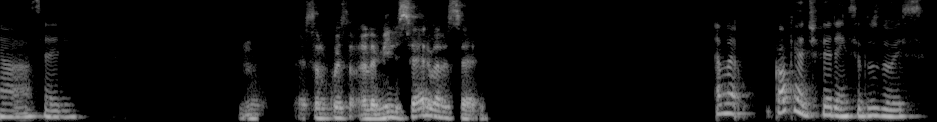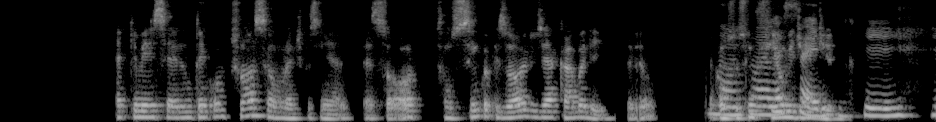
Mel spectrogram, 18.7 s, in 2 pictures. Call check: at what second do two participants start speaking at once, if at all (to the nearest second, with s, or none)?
16 s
